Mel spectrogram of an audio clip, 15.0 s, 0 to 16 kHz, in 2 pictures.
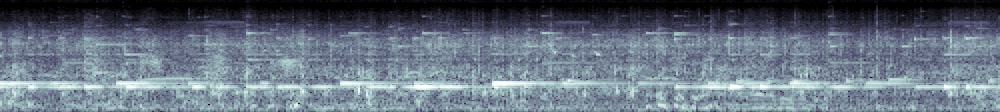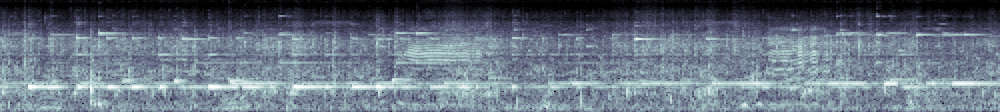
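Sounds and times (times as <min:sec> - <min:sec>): quavering bleat: 0:13.2 - 0:13.8.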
